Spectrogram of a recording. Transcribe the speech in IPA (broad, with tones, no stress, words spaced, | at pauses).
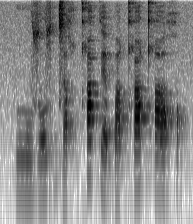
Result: ɦu˨zo˦z d͡zɐ˩χqʰə˥kɛ˨pɐ˨ qʰy˦qʰɔ˦χ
